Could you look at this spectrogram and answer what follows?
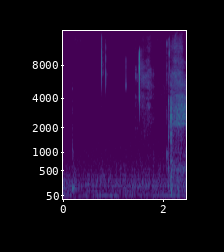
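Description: A few faint, sharp computer mouse clicks sound close in a quiet room, spaced irregularly, with a brighter click near the end.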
